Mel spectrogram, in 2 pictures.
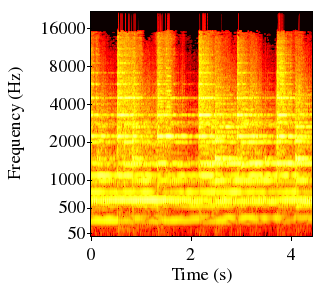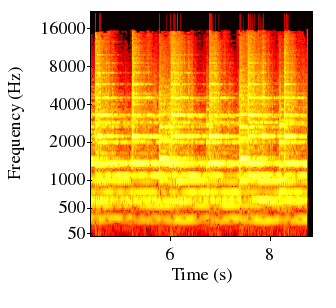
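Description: Several church bells ring together outdoors, clanging in a quick, repeating rhythm with a long ringing tone.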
